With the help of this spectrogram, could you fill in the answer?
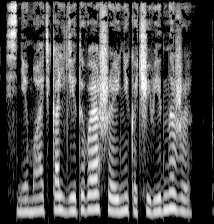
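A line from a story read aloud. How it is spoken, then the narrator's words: Hissed. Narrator (Russian): прошипел изгой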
